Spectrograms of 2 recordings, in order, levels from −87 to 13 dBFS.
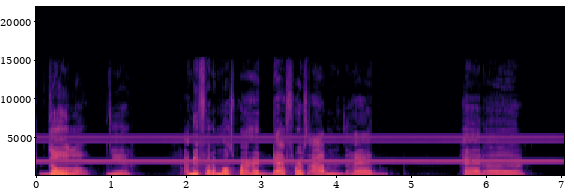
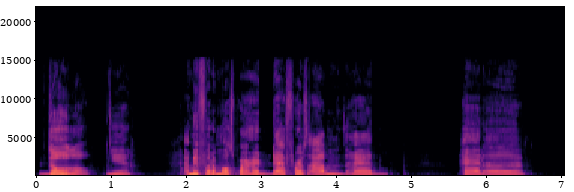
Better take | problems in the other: second | high-pitched whine; noticeable; throughout; 2 kHz, 15 dB below the speech

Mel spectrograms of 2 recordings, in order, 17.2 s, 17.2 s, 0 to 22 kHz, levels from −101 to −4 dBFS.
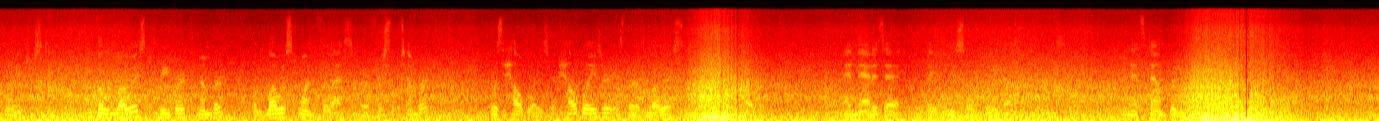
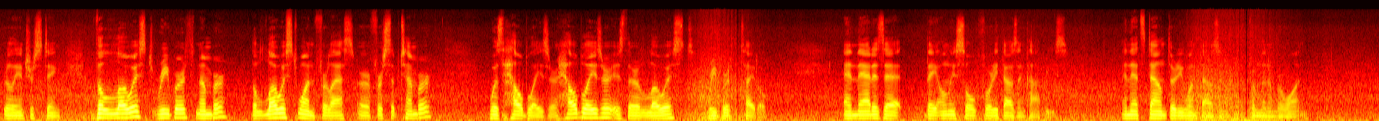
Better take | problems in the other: second | wind noise on the microphone; heavy; 4 dB above the speech; occasional gusts in the second

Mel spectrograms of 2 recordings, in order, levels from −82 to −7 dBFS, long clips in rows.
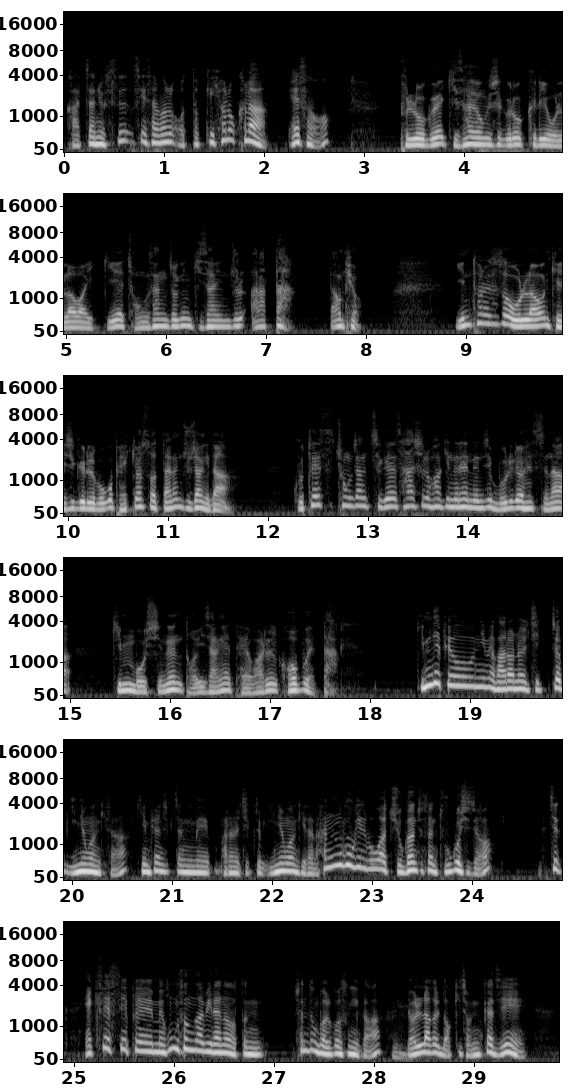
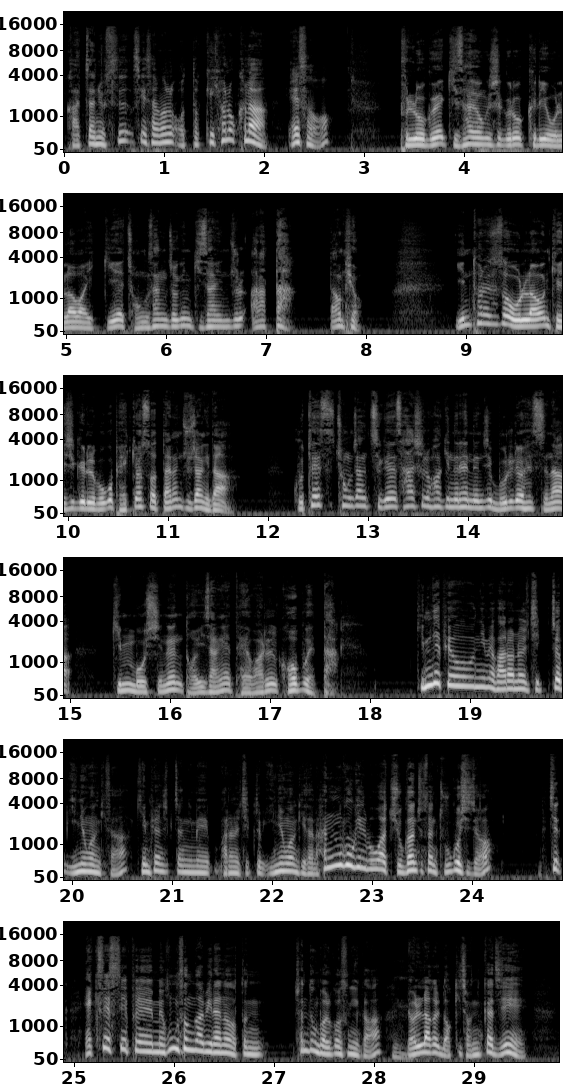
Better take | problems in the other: second | muffled; slightly; fading above 3.5 kHz

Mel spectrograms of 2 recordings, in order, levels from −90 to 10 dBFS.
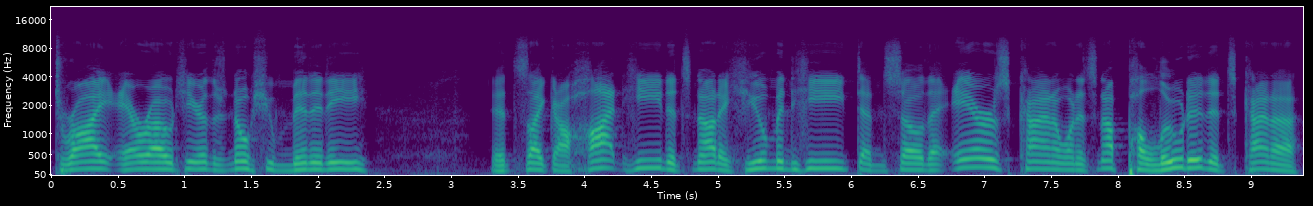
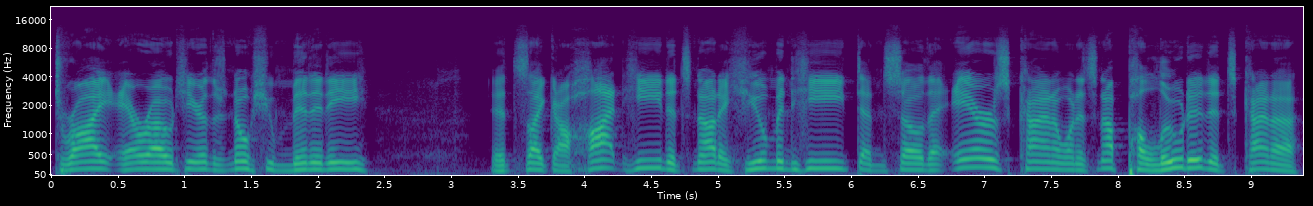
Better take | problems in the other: second | muffled; slightly; fading above 2.5 kHz

